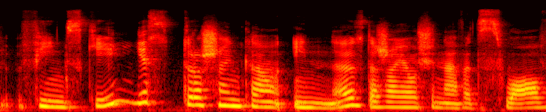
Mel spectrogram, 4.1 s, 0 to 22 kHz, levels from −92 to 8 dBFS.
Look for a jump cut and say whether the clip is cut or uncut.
uncut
